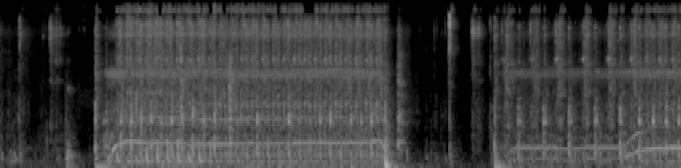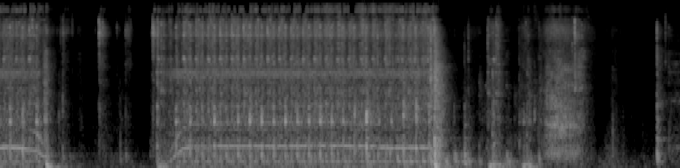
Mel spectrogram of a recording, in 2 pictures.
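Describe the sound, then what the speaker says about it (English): A sewing machine top stitches a fabric bag in three long bursts of steady whirring, close and clear, separated by short pauses, with no talking. "And this is just a top stitching."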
